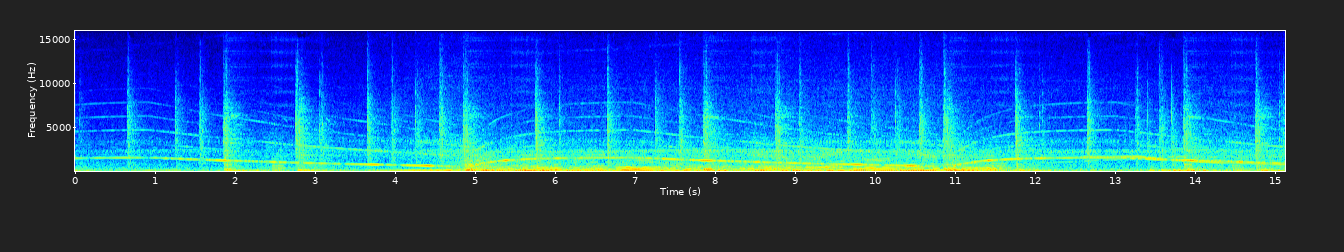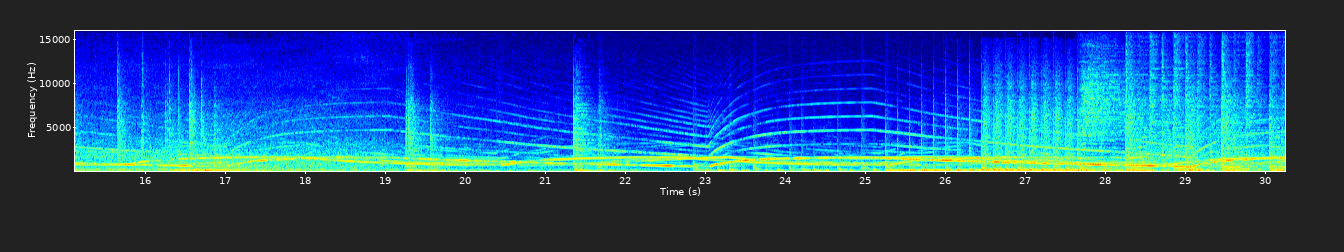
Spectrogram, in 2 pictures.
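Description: Emergency vehicle sirens wailing, each cycle rising quickly and falling slowly, over background music. One siren at first, then several overlapping from about halfway, as more vehicles close in.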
